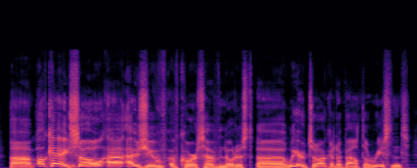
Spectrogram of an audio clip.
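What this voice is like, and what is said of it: Radio announcer voice. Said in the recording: “putting on my radio voice”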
